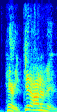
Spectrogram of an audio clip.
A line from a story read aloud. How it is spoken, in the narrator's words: snarled Sirius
